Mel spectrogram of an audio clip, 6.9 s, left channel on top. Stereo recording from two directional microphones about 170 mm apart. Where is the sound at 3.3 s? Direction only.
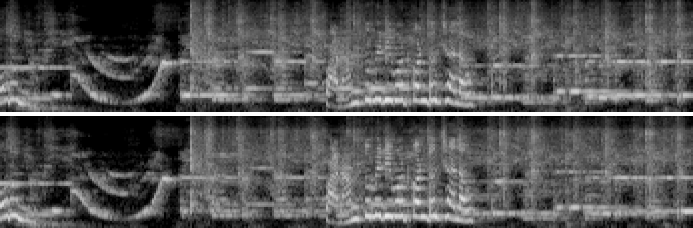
10° right (ahead or behind).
